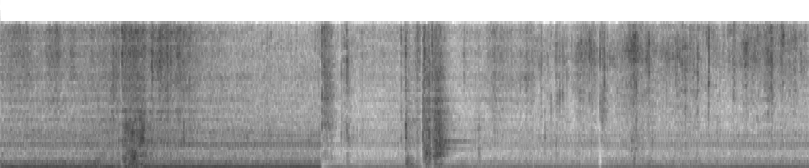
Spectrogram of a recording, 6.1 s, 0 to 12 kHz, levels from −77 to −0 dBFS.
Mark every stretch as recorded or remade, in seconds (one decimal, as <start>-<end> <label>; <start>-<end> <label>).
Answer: 0.0-1.9 remade; 1.9-2.7 recorded; 2.7-4.0 remade; 4.0-6.1 recorded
